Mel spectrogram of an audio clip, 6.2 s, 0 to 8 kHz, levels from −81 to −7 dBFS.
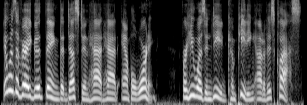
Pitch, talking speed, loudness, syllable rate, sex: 210 Hz, 205 wpm, -17 LUFS, 5.1 syllables/s, female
